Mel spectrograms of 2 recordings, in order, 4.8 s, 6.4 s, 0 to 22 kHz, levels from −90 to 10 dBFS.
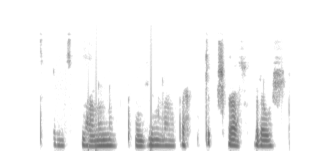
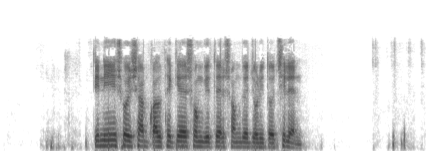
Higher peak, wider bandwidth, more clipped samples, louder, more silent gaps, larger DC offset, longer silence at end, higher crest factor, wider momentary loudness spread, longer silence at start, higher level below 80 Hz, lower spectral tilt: second, -24 dBFS vs 0 dBFS; first, 9 kHz vs 8 kHz; neither; second, -40 LUFS vs -17 LUFS; first, 0.68-0.78 s, 1.12-1.22 s, 1.81-1.91 s, 2.64-2.68 s, 2.87-3.07 s, 3.18-3.24 s, 3.76-3.80 s vs none; neither; about the same, 0.6 s vs 0.5 s; about the same, 18 dB vs 20 dB; first, 13 LU vs 6 LU; second, 0.6 s vs 0.75 s; second, -72 dBFS vs -52 dBFS; first, -6.5 dB/octave vs -4.5 dB/octave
